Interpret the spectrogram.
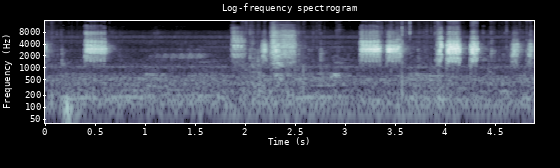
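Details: Young hand-raised starling kept at home calls with raspy, noisy squawks, an isolated one then quickening clusters of rough notes.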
